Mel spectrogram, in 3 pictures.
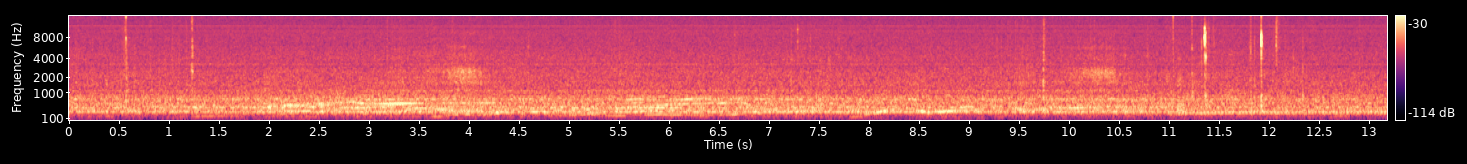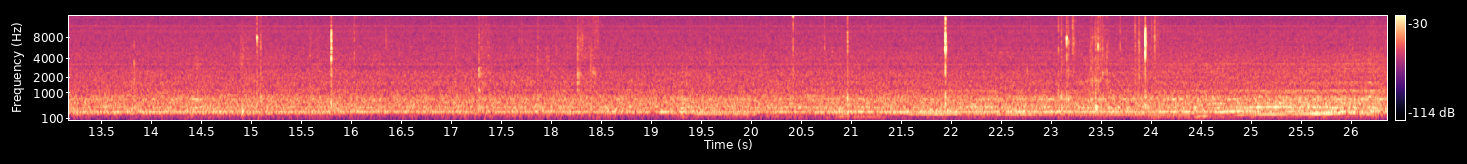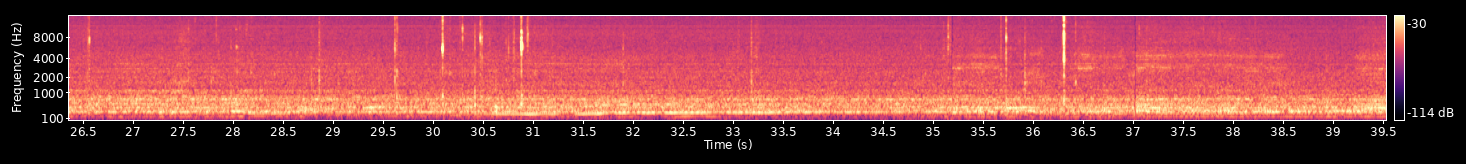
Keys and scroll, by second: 11.8 super+9, 11.8 super+F9, 23.8 super+F9, 30.7 super+F9, 35.7 space.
